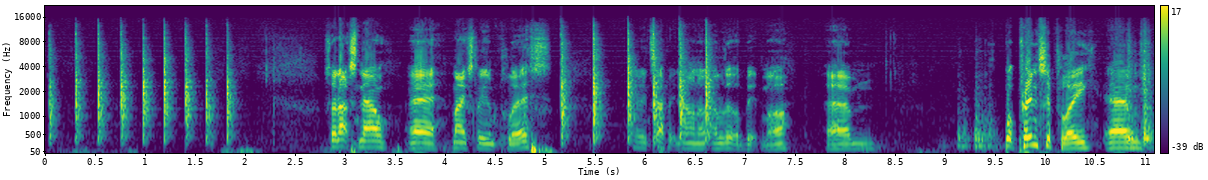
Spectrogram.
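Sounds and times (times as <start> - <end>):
hammer tapping on metal: 5.1 - 6.8.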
